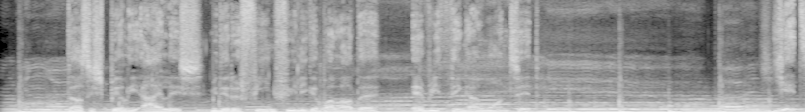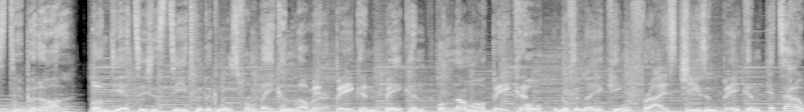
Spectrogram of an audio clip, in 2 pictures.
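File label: German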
